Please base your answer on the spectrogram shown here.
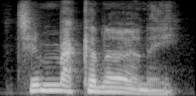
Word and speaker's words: McInerney: Tim McInerney. I thought it was McInerney. Tim McInerney. I'm so hopeless when it comes to pronunciations.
